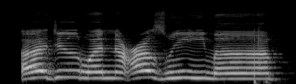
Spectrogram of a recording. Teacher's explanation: وَسَوْفَ يُؤْتِ اللَّهُ الْمُؤْمِنِينَ أَجْرًا عَظِيمًا، یہ دیکھیں اجرون، را کے پر تنوین ہے، تنوین کے بعد جو ہے عین آ رہا ہے، اور عین جو ہے حروف ہلکی کا ورڈ ہے تو ہم یہ اظہار کریں گے، ہم اسے بنا غننے کے پڑھیں گے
